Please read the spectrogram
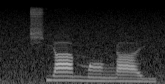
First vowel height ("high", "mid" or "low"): low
